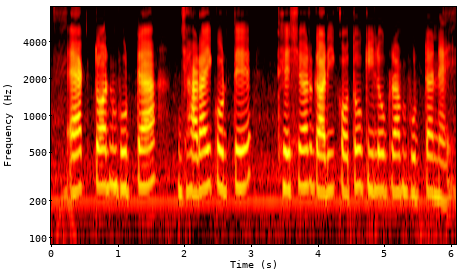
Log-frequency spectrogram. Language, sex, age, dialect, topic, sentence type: Bengali, female, 18-24, Northern/Varendri, agriculture, question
